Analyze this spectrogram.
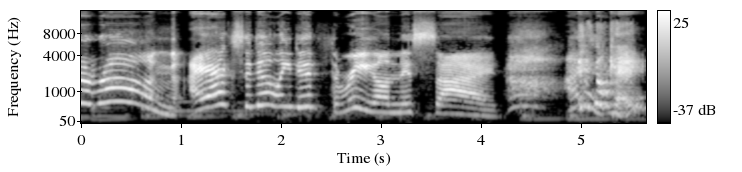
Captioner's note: gasps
